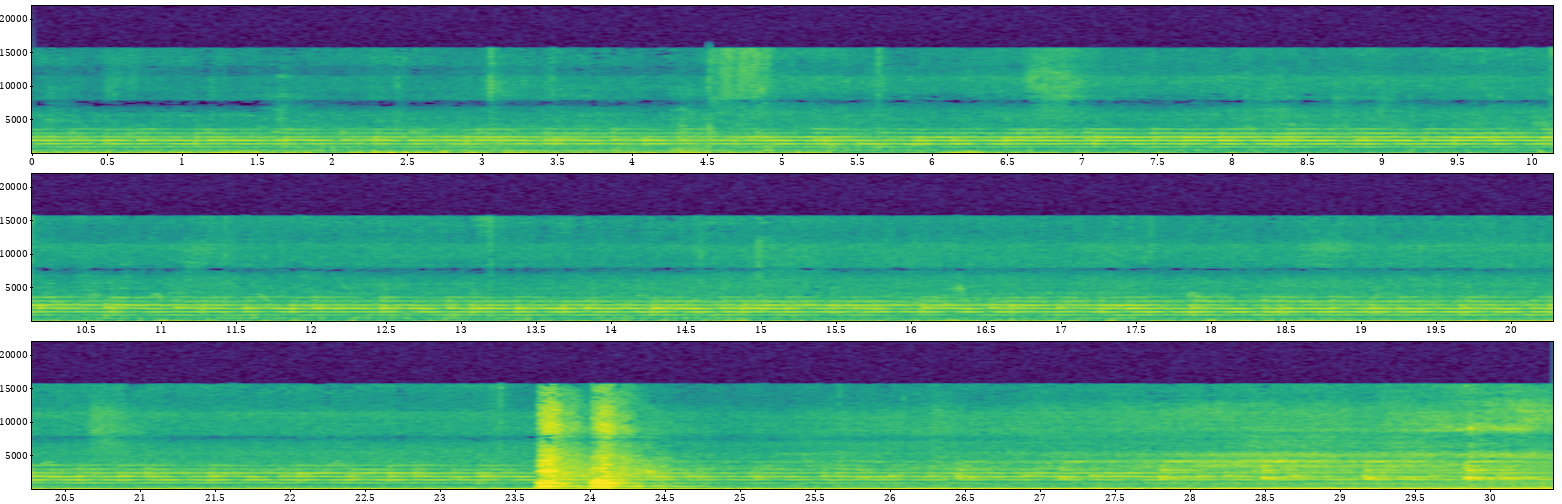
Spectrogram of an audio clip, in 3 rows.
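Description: Level-crossing warning bells ringing steadily as a GE P42DC diesel locomotive approaches, its low rumble growing louder. The locomotive gives one short horn blast about three-quarters of the way through.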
